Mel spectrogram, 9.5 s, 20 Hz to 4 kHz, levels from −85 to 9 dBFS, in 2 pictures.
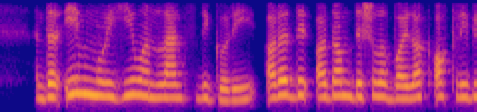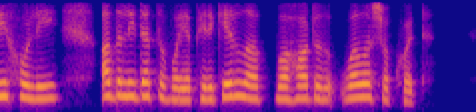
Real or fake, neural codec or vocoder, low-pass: fake; codec, 16 kHz, 0.2 kbps, FocalCodec; 3.6 kHz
